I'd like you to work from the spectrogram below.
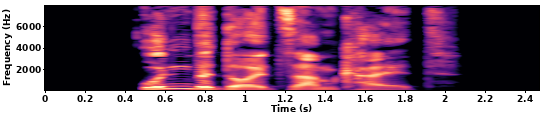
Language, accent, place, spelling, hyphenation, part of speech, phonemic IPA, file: German, Germany, Berlin, Unbedeutsamkeit, Un‧be‧deut‧sam‧keit, noun, /ˈʊnbəˌdɔɪ̯tzaːmkaɪ̯t/, De-Unbedeutsamkeit.ogg
- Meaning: insignificance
